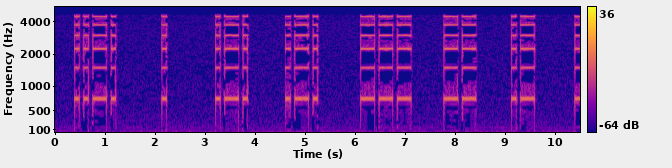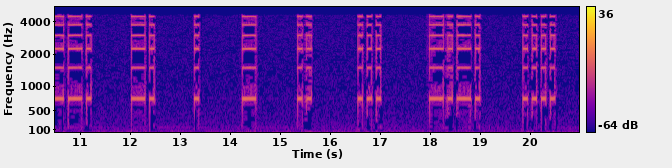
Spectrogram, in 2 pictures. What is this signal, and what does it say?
Morse code, heard as a keyed tone, about 13 wpm, spaced as for 7 wpm, 750 Hz. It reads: FERROMAGNETISCH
